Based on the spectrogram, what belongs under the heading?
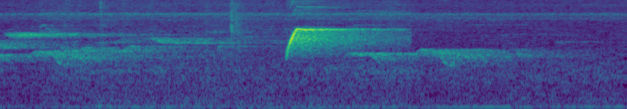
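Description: Asian fairy-bluebird giving a loud, liquid whistled note that rises sharply then holds level, over softer high calls from other birds and faint background hum.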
